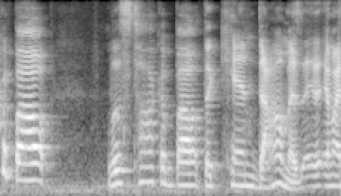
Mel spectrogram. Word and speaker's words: kendama: so let's talk about let's talk about the kendamas am i saying it right the kendama yeah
